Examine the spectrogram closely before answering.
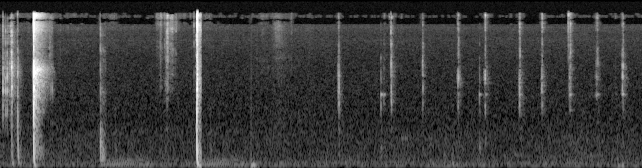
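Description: Small plastic clicks and snaps from a pink heart-shaped squeeze bottle being handled and opened, the loudest sharp snaps in the first two seconds. These are followed by a run of faint light ticks as it is squeezed over the glue.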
